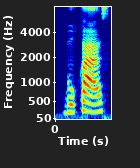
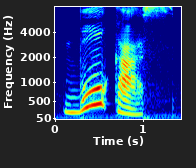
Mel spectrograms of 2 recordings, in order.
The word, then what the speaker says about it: bukas: If you say bukas buas the emphasis is on the second syllable that means open. If you say buas emphasis is on the first syllable that means tomorrow.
